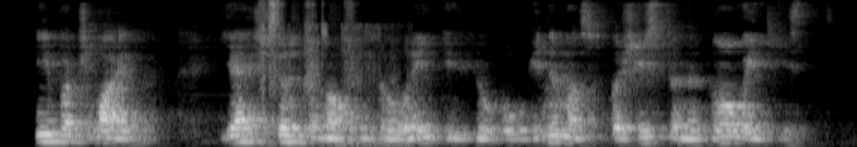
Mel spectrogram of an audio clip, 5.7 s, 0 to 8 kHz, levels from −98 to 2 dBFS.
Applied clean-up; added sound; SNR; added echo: neural mask model DeepFilterNet 3.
